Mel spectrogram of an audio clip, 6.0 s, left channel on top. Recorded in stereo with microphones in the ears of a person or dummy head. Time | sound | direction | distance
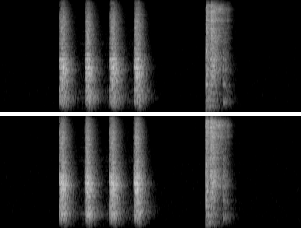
1.2 | a clap | 65° right (ahead or behind) | 1.1 m
4.1 | breaking glass | 55° right (ahead or behind) | 1.3 m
